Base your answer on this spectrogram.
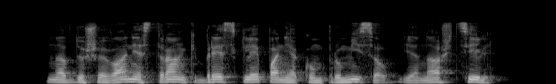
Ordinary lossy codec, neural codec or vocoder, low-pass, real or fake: none; none; 7.2 kHz; real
